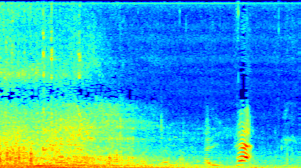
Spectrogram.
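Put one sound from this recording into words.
A car drives away along a road.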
